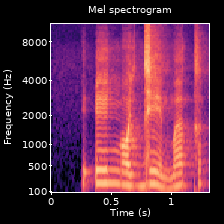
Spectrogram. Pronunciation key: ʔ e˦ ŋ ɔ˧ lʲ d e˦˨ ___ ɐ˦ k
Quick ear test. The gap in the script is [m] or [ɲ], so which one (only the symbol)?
m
